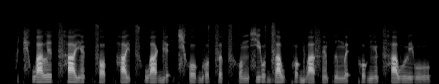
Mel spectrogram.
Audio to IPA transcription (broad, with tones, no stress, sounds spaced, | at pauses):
t͡ɕʰ w a˧ l i˧ t͡sʰ a˥˧ j ẽ˦ t̚ s ɔ˨ t̚ h a˧ j t͡sʰ w a˧ ɡ e˦ ʔ t͡ɕʰ o˧ ɡ o˨˩ t͡s ə˧ t͡sʰ o˨˩ n ɕ j u˥˧ d͡z a˦ w k ɔ˦ ɡ w a˨˩ s ẽ˨˩ p i˧ m e˦ ʔ k o˥˧ ɡ ẽ˥˧ t͡sʰ a˦ w l j u˨˩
